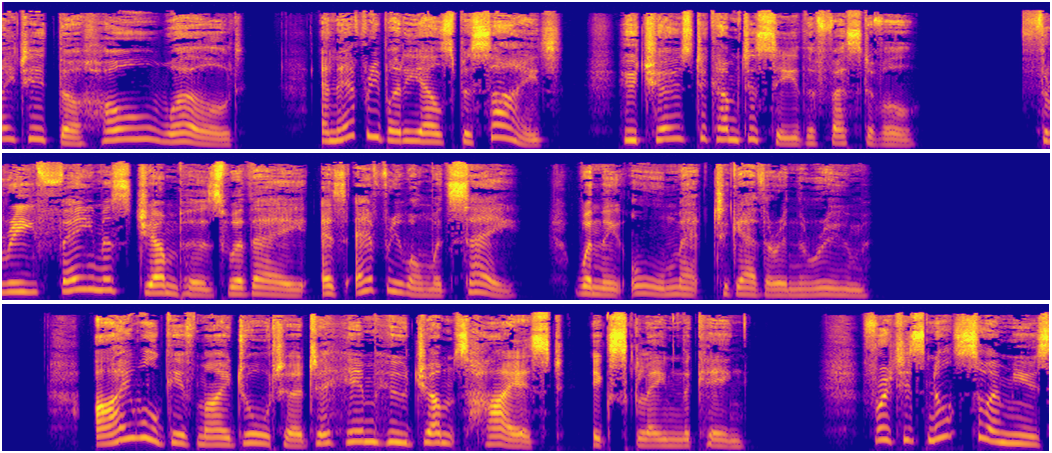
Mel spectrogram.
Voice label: the leap frog fairytale rp british accent practice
